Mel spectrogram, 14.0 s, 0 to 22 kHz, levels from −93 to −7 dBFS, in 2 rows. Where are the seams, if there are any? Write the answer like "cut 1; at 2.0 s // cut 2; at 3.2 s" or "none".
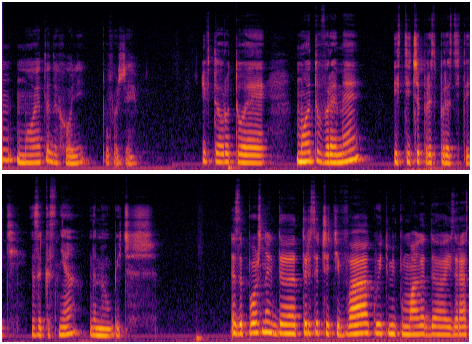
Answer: cut 1; at 10.4 s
